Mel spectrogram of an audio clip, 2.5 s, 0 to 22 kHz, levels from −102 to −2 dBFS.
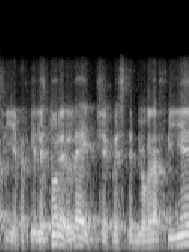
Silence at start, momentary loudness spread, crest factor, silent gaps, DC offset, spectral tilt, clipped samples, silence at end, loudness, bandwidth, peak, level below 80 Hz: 0 s; 8 LU; 14 dB; none; under 0.1%; -6.5 dB/octave; under 0.1%; 0 s; -20 LUFS; 7.8 kHz; -6 dBFS; -64 dBFS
